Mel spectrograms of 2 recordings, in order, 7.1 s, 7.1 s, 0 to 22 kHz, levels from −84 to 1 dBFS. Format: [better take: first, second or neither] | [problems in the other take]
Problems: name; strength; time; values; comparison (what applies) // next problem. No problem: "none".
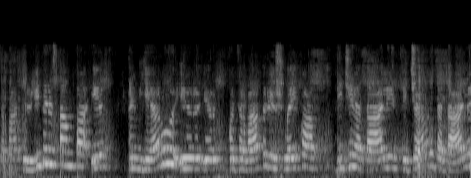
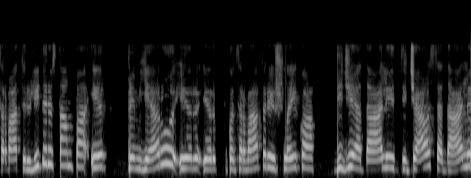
second | noise reduction (neural separator model SepFormer DNS4)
